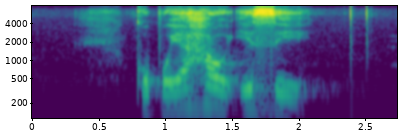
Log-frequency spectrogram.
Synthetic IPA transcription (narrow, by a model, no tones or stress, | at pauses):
kʼʊpʼɔjahaʊʔɪsɪ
